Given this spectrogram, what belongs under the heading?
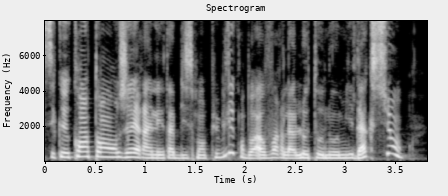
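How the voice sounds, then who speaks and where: A woman's medium-pitched voice with ordinary pitch variation, dry and close with no echo. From Morocco, Tangier. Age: 40s. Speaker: public agency director. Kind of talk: interview conversation. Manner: halting, many hesitations.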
